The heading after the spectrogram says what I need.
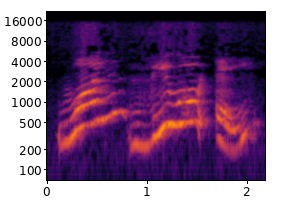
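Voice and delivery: slow, careful digits for the class; slow teacher demo; slow model reading. Shown as a demonstration. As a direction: spell out each number slowly. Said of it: "teacher models for class".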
